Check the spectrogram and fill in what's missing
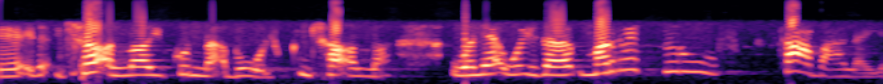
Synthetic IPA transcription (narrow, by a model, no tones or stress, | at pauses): ʔʔɪnʃaːʔɑlˤːɑːjakuːnma̰ʔbuːlʔɪnʃaːʔɑlˤːɑːwɪlːæwɪʔɪðamɑrˤːɑt̪zˤʊɾuːf | sˤɑʕbʕala̰jːa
